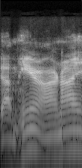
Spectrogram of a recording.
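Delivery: heavy, big, loud, stern voice. Answering a question in character: big stern voice. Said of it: "that big stern".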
